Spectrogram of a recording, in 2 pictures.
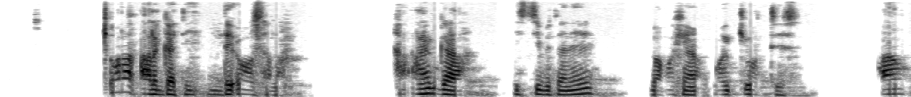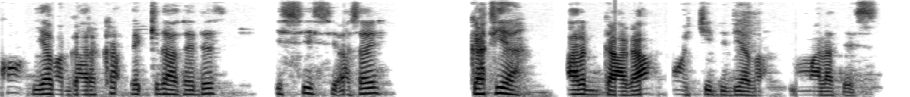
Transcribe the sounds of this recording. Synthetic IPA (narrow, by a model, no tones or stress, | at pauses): t͡ʃʼɔɾɐʔːlɡɐt̪ɪd̪ɛʔo̞ːsɐnɐ | hɐʔɐɡaː | ɪsːɪbɪt̪ɐneː | bɐkʊʃɪɐɔjkʼːɪɔt̪ːeːs | hɐŋkːɔjɐbɐɡːaːɾkʰːɐɛkʼːɪd̪aːsɐjd̪ɛs | ɪsːɪːsːɪɐsɐj | ɡ̥ɐt̪ɪjɐː | lɡaːɡaː | ɔjkːɪd̪ɪd̪ɪjabɐ | mɐlɐt̪ḛːs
